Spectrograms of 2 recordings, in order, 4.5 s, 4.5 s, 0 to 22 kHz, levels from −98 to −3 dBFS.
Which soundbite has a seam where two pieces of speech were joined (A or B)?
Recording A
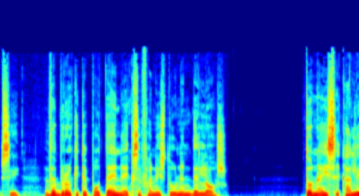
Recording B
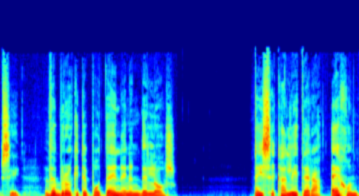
B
